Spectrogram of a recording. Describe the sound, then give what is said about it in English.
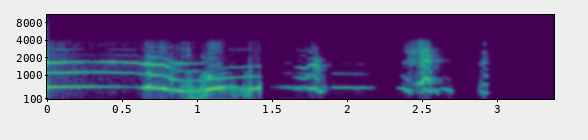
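A human voice imitates a howl: one long wavering tone that bends and dips in pitch, followed by three shorter yelping howls. “We need to do it sometimes like they really do, and I'll start howling and you start howling too.”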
